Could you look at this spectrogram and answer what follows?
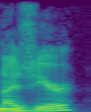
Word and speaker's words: Niger: Yes, Nigeria. Niger. It's Niger. Niger. Niger. It's French, right?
